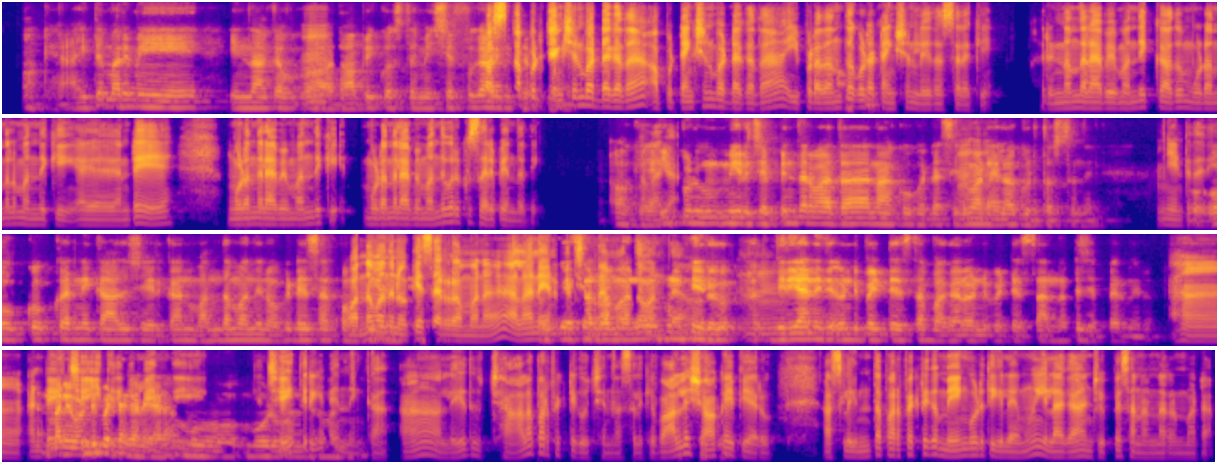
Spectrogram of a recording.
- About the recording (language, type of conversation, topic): Telugu, podcast, అతిథుల కోసం వండేటప్పుడు ఒత్తిడిని ఎలా ఎదుర్కొంటారు?
- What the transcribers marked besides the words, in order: in English: "చెఫ్"; in English: "ఫర్స్ట్"; in English: "టెన్షన్"; in English: "టెన్షన్"; in English: "టెన్షన్"; in English: "డైలాగ్"; laughing while speaking: "మీరు బిర్యానీ ది వండి పెట్టేస్తా. బగారా వండి పెట్టేస్తా"; in English: "పర్ఫెక్ట్‌గా"; in English: "షాక్"; in English: "పర్ఫెక్ట్"; in English: "పర్ఫెక్ట్‌గా"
